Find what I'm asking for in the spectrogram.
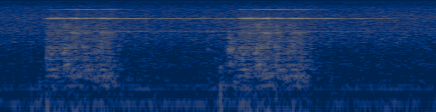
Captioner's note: phone ringing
